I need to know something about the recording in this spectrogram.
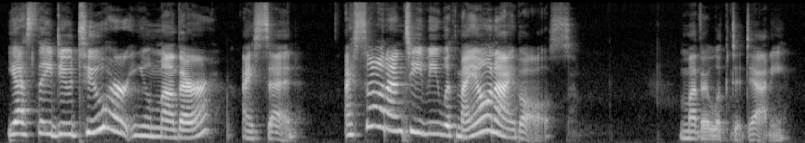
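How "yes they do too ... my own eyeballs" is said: put-on a higher, louder child voice insisting she saw it; a kid talking back to mom, pitched up high; indignant child. A daughter arguing with her mother about ponies, indignant and higher.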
